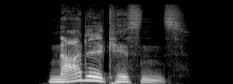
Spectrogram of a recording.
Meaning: genitive singular of Nadelkissen
- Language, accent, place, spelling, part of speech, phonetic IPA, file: German, Germany, Berlin, Nadelkissens, noun, [ˈnaːdl̩ˌkɪsn̩s], De-Nadelkissens.ogg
